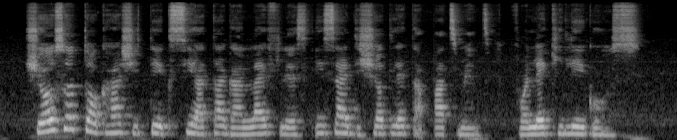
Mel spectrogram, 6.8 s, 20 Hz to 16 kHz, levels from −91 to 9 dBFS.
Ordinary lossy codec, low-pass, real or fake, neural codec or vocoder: none; 14.4 kHz; real; none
